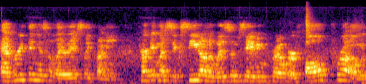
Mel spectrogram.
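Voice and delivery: ordinary talk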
